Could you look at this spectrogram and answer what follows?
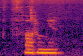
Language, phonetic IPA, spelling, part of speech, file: Polish, [ˈf‿ːɔrmʲjɛ], w formie, prepositional phrase / adjectival phrase, LL-Q809 (pol)-w formie.wav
